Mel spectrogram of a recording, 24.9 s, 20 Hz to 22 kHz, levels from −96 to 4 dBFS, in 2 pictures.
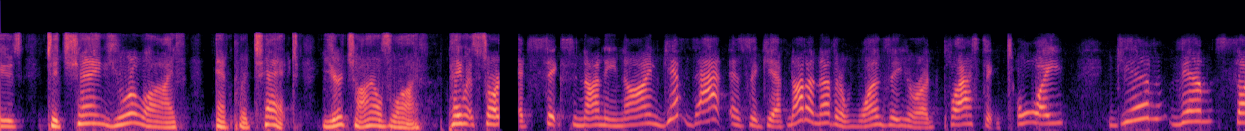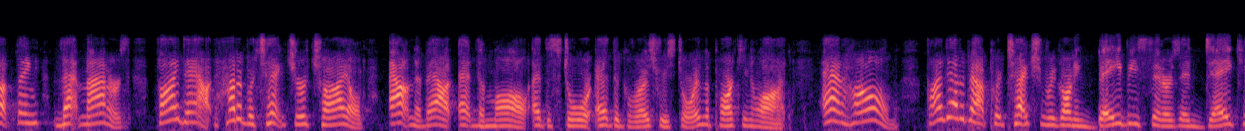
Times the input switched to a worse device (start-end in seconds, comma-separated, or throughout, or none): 4.98-24.90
